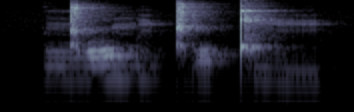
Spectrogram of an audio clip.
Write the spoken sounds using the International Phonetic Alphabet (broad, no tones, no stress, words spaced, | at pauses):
ŋ͡ǁɔmi ɡ͡ǁɔǃi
